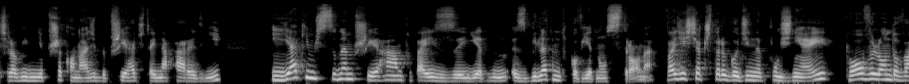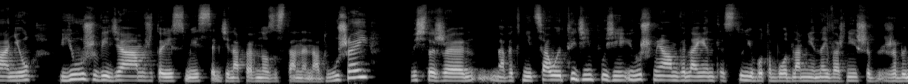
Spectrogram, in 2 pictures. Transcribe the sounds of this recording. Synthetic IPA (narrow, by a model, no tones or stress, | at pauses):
t͡ɕɛlɔvʲimɲɛpʂɛkɔnat͡ɕbɘpʂɨjɛxat͡ɕt̪ut̪ajnapaɾɛd̪ɲi | ijakʲimɕsud̪ɛmpʂɨjɛxawamt̪u̥t̪ajzjɛd̪zbʲilɛt̪ɛmt̪ɘ̥lkɔvjɛd̪nɔ̃w̃st̪ɾɔ̰nɛ̰d̪̥vad͡ʑeɕt͡ɕat͡ʂt̪ɛɾɘɡɔd͡ʑinɘpuʑɲejpɔvɘlɔnd̪ɔvaɲu | juʐvʲjɛd͡ʑawamʐɛt̪ɔjɛst̪mʲjejst̪sɛɡd͡ʑɛnapɛvnɔzɔst̪a̰nɛna̰d̪wuʐɛj | mɘɕlɛʐɛnavɛt̪ɲɛt̪sawɘt̪ɘd͡ʑeɲpuʑɲejːuʂmʲjawamvɘnajɛnt̪ɛst̪ud̪jɛbɔt̪ɔbɨwɔd̪lamɲɛnajvaʐɲejʂɛʐɛbɘ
